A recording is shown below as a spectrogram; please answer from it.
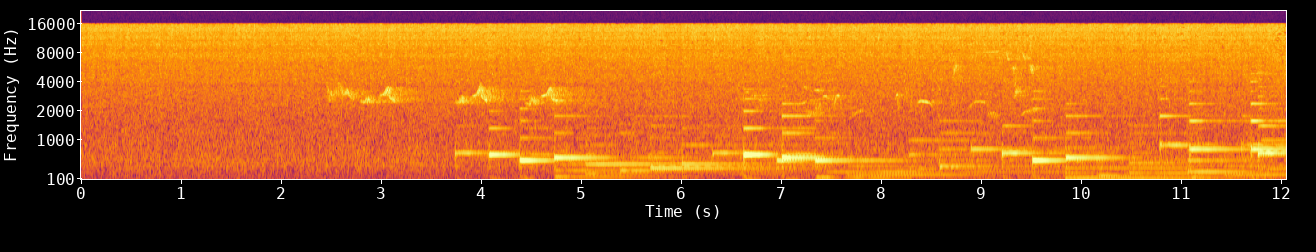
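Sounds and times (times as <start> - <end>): waterfall rushing: 0.0 - 12.0
bird chirps: 2.5 - 10.1
gentle melody of held notes: 3.7 - 12.0.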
